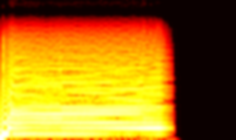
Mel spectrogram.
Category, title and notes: Instrument samples > String
made in furnace, very easy to make.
